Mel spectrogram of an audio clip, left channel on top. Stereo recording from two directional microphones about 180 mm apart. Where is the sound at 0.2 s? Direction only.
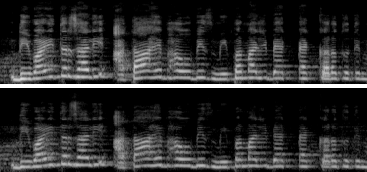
35° left (ahead or behind).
